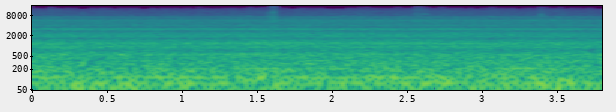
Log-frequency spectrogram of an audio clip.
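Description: A pickup truck passes close by.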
